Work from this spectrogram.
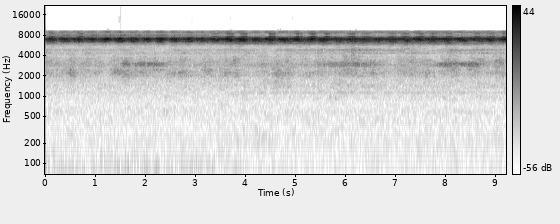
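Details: Night cricket chorus: a continuous shrill, high ringing trill pulsing rapidly and evenly throughout, with a few faint wavering lower tones drifting in and out beneath it.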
